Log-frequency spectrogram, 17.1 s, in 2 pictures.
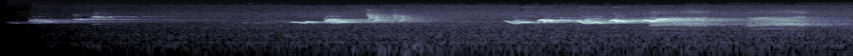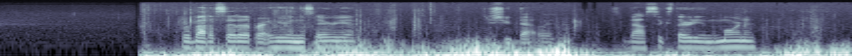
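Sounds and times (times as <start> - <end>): faint birdsong: 0.1 - 9.3.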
